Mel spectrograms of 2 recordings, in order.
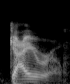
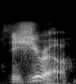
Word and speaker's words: gyro: from LS as well it's a gyro airo some places around here as well so uh take your pick about how you want to pronounce that well here we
